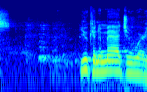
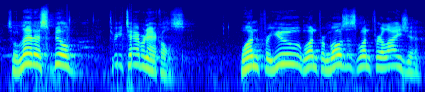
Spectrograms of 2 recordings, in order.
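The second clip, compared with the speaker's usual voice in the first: mocking naive Peter; 6 semitones higher, 4 dB louder than usual. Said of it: "what did Mister Smart Guy say?".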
